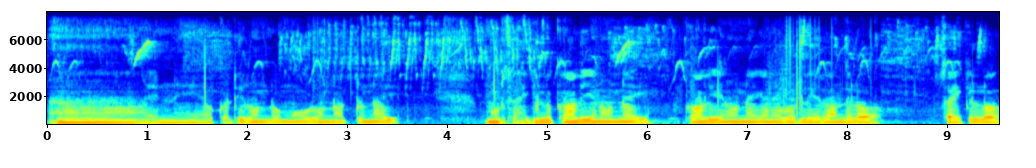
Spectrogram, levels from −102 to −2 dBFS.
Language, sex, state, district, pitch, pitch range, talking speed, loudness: Telugu, male, Telangana, Nalgonda, 125 Hz, 120-130 Hz, 115 wpm, -32 LUFS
